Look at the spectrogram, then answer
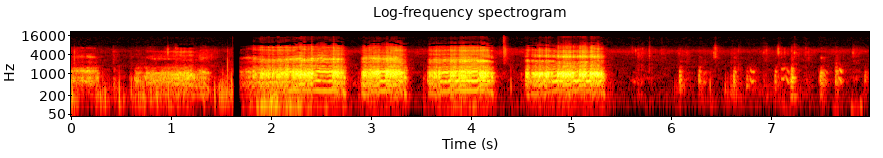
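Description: A guinea pig gives a run of loud, squealing calls, each held for about half a second.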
